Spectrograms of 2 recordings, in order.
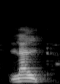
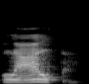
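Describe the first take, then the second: First: The two a vowels merge into one syllable. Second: The two a vowels stay in separate syllables. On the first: The speaker calls it wrong. "no podemos hacer la alta" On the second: The speaker calls it right. "romper la sinalefa y decir la alta"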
